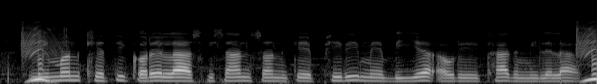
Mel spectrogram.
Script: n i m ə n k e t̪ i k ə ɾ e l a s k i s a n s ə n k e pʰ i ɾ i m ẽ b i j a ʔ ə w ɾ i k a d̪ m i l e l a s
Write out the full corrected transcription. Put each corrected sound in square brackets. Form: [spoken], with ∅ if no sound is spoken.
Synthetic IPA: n i m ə n [kʰ] e t̪ i k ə ɾ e l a s k i s a n s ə n k e pʰ i ɾ i m [e] b i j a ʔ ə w ɾ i [kʰ] a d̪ m i l e l a s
